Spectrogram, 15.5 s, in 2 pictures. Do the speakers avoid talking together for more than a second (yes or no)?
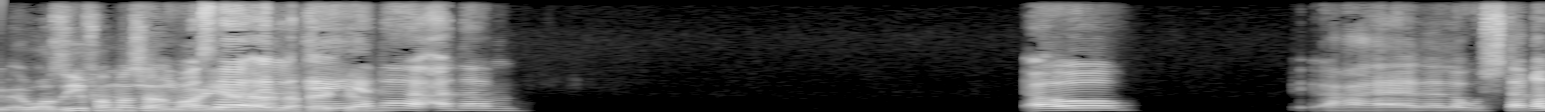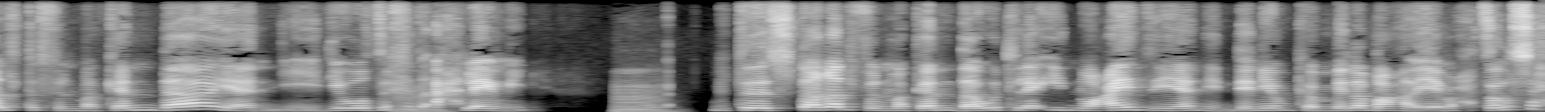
no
